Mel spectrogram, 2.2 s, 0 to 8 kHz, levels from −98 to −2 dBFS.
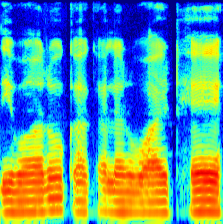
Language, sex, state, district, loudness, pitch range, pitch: Hindi, male, Jharkhand, Ranchi, -18 LUFS, 105-110 Hz, 105 Hz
